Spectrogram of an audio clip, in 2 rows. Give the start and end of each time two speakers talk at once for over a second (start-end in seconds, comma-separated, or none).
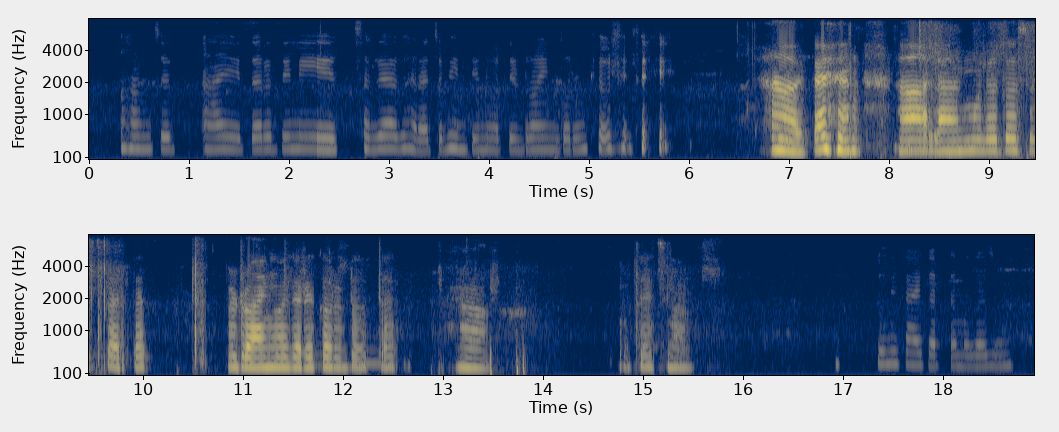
11.2-12.5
